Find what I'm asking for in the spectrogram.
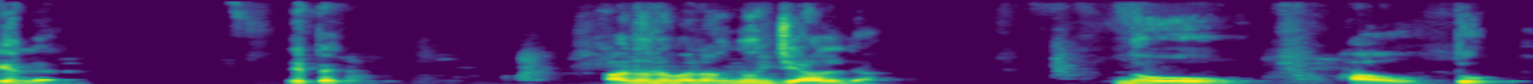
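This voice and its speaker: A man's voice: medium pitch, mellow. A man teaching a Korean exam review class, mixing Tagalog and English and having the class repeat lines together. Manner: drills class in chorus, switches between Tagalog, English and Korean. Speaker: language teacher.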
